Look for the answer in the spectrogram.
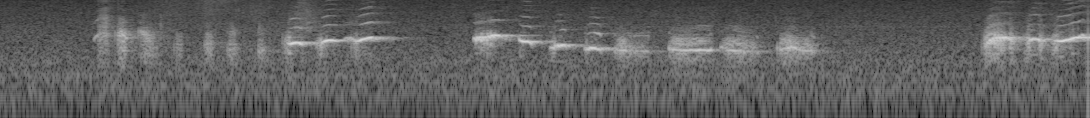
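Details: A cockatiel spreads its wings while practising its song, a clear whistled phrase of sliding, rising and falling notes in short bursts with brief pauses, over a quiet background.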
